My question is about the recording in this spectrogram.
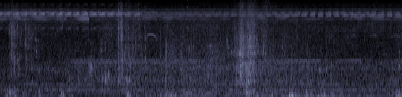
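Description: An insect chirring steadily at a high pitch with a fast, even pulse, and a brief noise about halfway through.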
